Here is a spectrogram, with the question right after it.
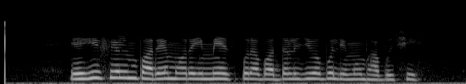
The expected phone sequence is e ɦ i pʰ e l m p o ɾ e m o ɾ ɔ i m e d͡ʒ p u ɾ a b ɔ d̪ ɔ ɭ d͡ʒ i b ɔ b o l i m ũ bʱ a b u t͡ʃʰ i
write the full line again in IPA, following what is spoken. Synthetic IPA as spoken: e ɦ i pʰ i l m p ɔ ɾ e m o ɾ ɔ i m e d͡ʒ p u ɾ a b ɔ d̪ ɔ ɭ d͡ʒ i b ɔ b o l i m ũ bʱ a b u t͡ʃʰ i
